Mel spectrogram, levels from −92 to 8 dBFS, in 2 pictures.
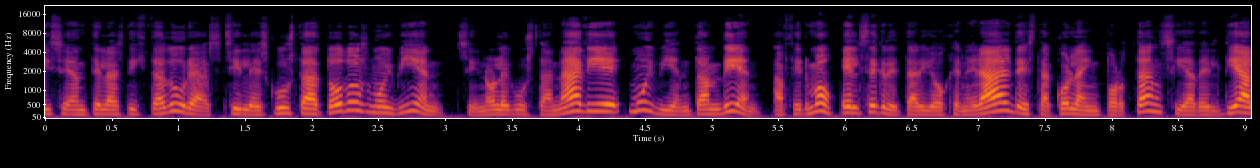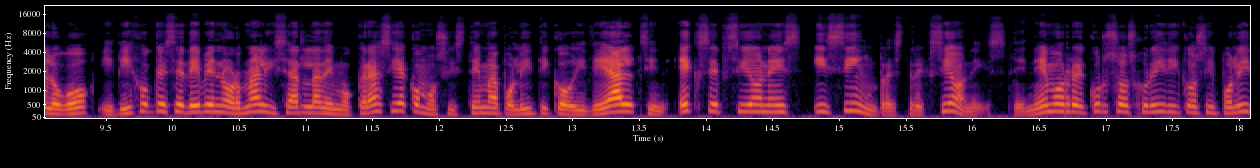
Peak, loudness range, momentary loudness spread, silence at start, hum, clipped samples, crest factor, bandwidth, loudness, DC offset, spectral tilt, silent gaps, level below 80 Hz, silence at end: -6 dBFS; 4 LU; 11 LU; 0 s; none; under 0.1%; 22 dB; 14.5 kHz; -27 LUFS; under 0.1%; -4.5 dB/octave; none; -58 dBFS; 0 s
